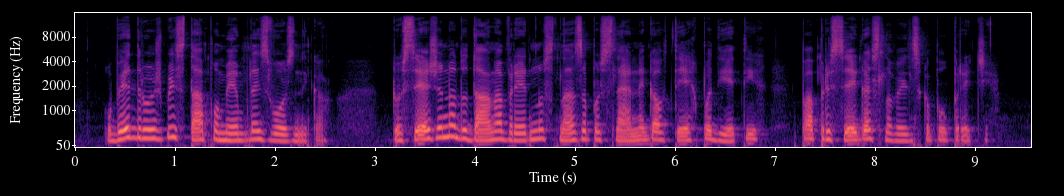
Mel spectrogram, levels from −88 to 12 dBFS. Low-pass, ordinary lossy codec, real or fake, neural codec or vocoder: 14.4 kHz; none; real; none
